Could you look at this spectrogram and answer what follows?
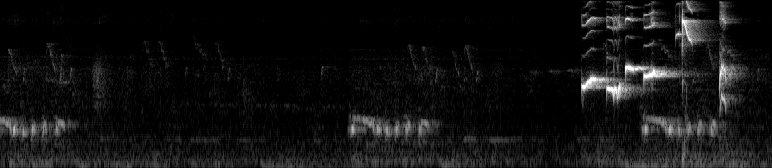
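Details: Orange-headed thrush, Salatiga, Indonesia, in a kretekan lure meant to stir rival birds to sing: three short low warbled trills spaced several seconds apart, followed by a burst of loud, high, buzzy squeaky notes.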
